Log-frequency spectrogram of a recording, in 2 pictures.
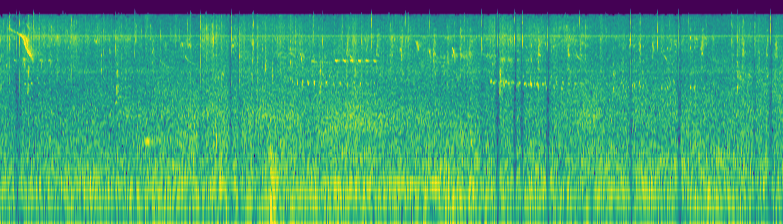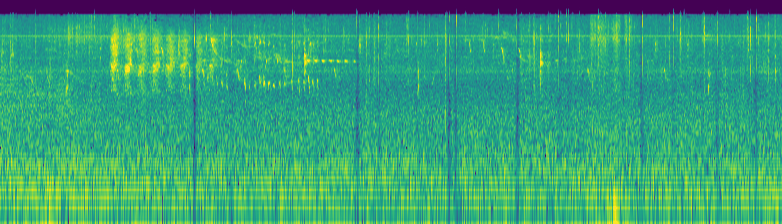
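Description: Small birds chirping and calling: a falling whistle right at the start, short trills scattered through, and a quick flurry of rapid notes about two-thirds of the way in, over a steady background rumble.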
